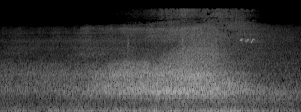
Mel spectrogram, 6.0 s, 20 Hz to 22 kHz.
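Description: An Audi RS4 cruises past on an asphalt road.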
